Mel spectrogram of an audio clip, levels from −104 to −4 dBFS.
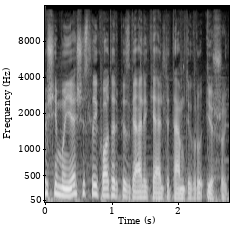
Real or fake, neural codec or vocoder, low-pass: real; none; 14.4 kHz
